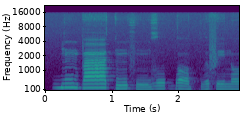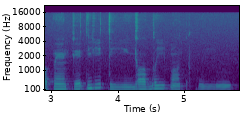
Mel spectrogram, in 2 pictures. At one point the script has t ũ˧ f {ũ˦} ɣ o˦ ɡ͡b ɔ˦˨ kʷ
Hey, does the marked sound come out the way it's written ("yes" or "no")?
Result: no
